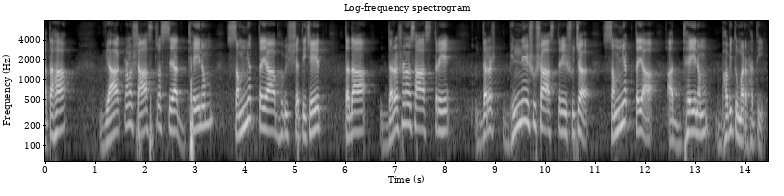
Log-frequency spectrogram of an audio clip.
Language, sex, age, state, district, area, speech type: Sanskrit, male, 18-30, Bihar, Gaya, urban, spontaneous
